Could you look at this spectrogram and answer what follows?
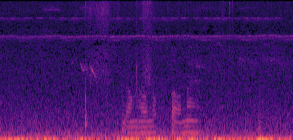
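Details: Spotted dove in a hilly forest area of Phitsanulok, Thailand, where a decoy dove is set out to lure wild doves: two low, hoarse cooing phrases about a second apart, over faint crickets and a steady high insect whine.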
